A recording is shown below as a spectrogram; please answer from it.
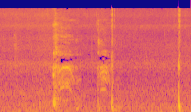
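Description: Two short vocal sounds from a person, like brief coughs, one about two-thirds of a second in and another just past a second, over a steady wash of sea and wind noise.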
